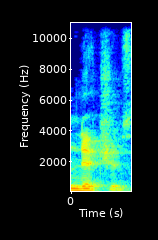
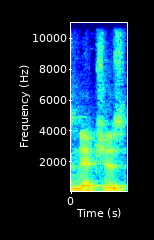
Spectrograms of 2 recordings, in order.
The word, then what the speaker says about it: niches: Collectible niches. And yes, niches is correct. I'm constantly told that I'm pronouncing it wrong.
